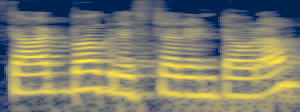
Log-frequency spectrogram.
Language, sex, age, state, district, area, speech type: Kannada, female, 18-30, Karnataka, Tumkur, rural, spontaneous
